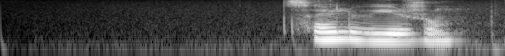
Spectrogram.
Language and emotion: Russian, neutral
